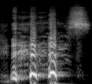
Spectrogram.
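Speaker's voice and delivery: sudden high squealing laugh; high burst of laughter. Real, not acted. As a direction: crack up at your own story. Laughs at own story.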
